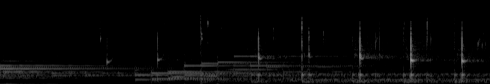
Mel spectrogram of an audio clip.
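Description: Water drips steadily from a leaky faucet, each drop a sharp plink growing a little louder, over soft sustained musical tones with no one speaking.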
